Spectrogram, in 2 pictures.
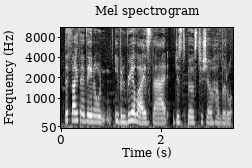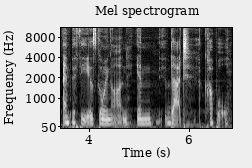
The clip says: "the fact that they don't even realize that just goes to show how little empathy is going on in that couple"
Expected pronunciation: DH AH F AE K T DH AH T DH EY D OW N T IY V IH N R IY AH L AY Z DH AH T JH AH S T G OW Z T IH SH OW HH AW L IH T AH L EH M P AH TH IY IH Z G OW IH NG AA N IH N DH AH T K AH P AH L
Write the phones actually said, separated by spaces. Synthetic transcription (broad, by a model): DH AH F AE K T DH AH T DH EY D OW N T IY V IH N R IY AH L AY Z DH AH T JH AH S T G OW Z T IH SH OW HH AW L IH T L EH M P AH TH IY IH Z G OW IH NG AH N IH N DH AH T K AH P L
